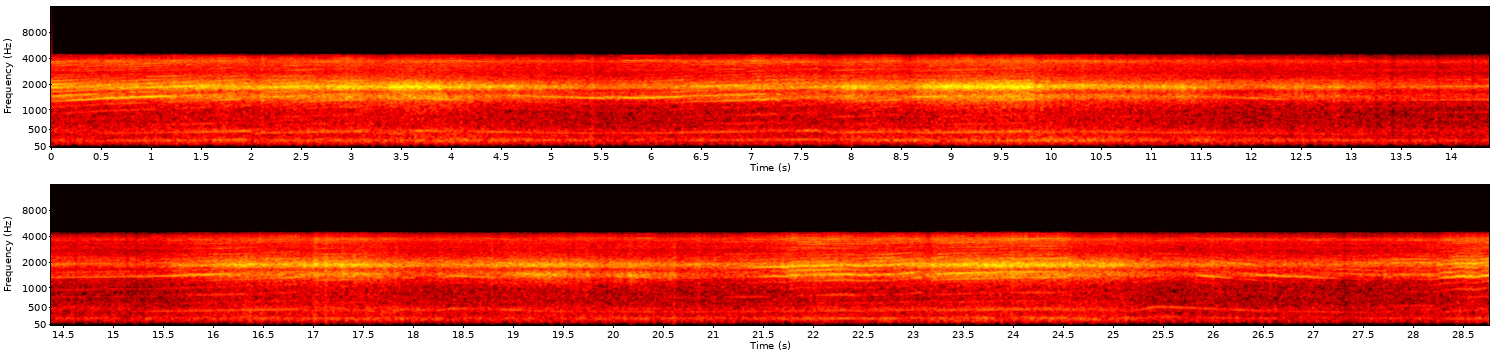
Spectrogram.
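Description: A kart engine whines close by, rising and falling in pitch as it speeds up and slows through the bends.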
